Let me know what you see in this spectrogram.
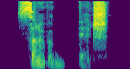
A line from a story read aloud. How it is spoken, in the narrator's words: Will muttered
